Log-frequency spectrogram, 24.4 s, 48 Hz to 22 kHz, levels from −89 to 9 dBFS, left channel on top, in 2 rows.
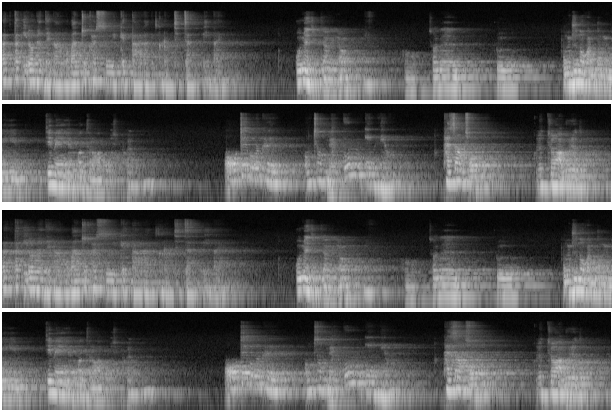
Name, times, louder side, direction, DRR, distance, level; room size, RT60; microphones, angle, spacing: voice 1, 0.0-4.5 7.2-7.4 14.7-15.2 16.7-17.8 18.3-20.1 21.0-22.0, equal, 60° left, -1 dB, 1.8 m, -21 dB
voice 2, 5.9-7.0 8.1-8.3 8.6-9.2 9.9-10.3 11.2-12.7 13.1-14.9 18.7-18.9 21.5-21.7 22.9-23.8, left 1 dB, 10° left, -1 dB, 1.3 m, -18 dB
23.0 x 9.2 x 4.0 m, 2.9 s
head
